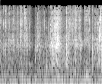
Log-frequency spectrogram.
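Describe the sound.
Crinkling and tearing of a pack of trading cards being opened, a continuous quiet rustle of wrapper with brighter crackling bursts and no talk.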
